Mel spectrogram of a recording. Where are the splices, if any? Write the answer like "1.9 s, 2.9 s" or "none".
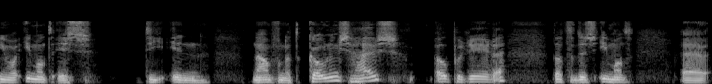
4.3 s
